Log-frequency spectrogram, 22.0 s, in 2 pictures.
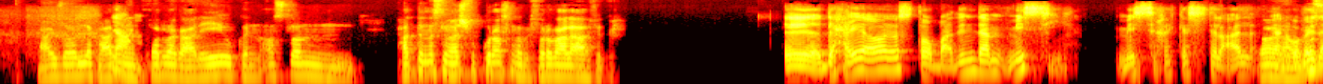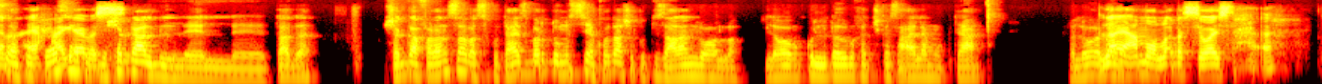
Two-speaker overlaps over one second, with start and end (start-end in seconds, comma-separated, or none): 10.5-12.1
